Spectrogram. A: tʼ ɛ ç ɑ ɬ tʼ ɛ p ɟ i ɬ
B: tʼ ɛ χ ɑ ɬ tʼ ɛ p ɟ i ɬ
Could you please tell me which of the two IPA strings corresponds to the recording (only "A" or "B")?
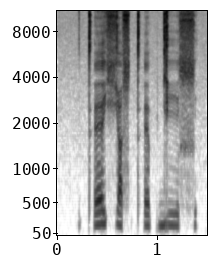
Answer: A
